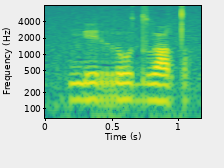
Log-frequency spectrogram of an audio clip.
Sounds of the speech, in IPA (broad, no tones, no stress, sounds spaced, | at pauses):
ŋ e r o d l o tˤ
